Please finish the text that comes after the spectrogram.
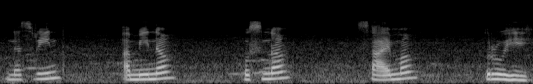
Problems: none marked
